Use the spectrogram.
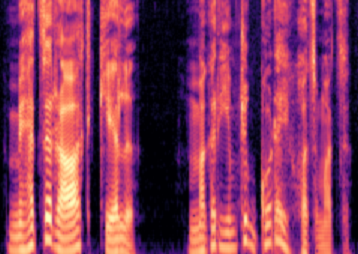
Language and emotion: Kashmiri, sad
